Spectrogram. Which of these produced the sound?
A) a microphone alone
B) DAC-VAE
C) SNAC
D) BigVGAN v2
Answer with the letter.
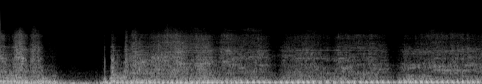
C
